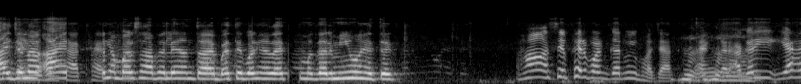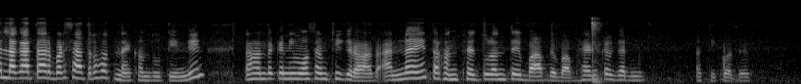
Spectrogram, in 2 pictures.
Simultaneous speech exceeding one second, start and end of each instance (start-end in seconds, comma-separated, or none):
none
